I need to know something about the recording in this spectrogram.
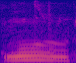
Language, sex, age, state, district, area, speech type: Odia, female, 45-60, Odisha, Sundergarh, rural, spontaneous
